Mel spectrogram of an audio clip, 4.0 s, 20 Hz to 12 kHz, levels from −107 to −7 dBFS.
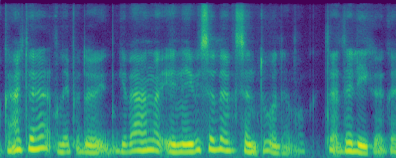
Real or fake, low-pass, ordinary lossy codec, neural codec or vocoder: fake; 10.8 kHz; AAC, 64 kbps; codec, 24 kHz, 1.2 kbps, DualCodec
